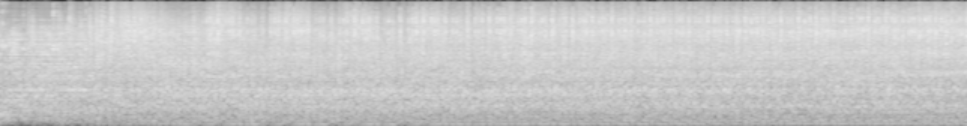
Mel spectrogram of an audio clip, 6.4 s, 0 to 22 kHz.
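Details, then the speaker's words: Basket-case 6.4 HEMI with a spun bearing, running on an engine stand, possible bad injector: loud harsh steady idle with busy metallic clatter; rattle at idle, cause unconfirmed. "DON'T WORRY ABOUT ALL THAT. OH, IT'S ALL that rattling. It runs."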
